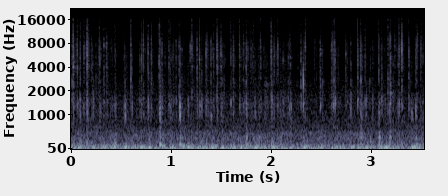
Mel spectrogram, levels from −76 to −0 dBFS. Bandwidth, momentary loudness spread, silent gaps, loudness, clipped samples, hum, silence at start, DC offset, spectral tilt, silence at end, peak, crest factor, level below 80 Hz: 17 kHz; 2 LU; none; -36 LUFS; under 0.1%; none; 0 s; under 0.1%; -4.5 dB/octave; 0 s; -14 dBFS; 20 dB; -36 dBFS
